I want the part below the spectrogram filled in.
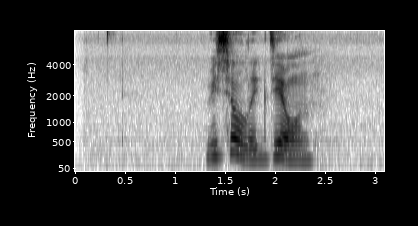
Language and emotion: Russian, positive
